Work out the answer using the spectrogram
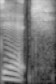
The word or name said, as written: ditch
